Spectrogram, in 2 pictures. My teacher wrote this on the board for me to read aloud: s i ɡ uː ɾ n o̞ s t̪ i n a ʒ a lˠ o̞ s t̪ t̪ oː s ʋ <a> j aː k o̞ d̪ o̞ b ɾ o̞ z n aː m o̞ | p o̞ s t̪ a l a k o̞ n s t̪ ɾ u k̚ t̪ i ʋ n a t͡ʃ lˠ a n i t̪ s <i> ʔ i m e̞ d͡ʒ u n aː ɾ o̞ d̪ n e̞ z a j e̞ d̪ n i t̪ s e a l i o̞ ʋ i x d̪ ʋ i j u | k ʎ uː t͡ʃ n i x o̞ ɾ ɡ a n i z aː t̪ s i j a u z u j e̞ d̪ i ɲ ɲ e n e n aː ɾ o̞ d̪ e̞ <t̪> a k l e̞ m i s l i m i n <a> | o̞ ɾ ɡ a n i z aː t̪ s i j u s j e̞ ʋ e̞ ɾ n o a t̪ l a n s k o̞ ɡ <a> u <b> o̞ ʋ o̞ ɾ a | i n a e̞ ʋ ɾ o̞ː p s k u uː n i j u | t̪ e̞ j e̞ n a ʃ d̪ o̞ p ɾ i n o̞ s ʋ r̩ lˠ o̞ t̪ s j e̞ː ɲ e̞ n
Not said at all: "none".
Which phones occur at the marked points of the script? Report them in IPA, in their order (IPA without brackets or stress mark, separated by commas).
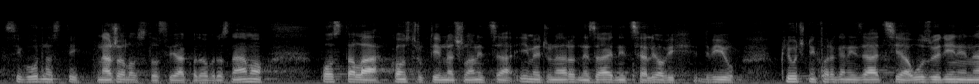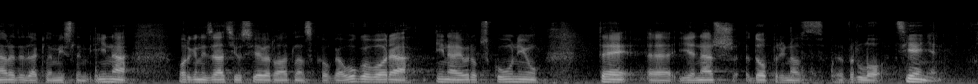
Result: i, a, d̪, a, a, ɡ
